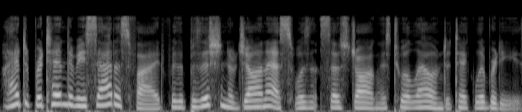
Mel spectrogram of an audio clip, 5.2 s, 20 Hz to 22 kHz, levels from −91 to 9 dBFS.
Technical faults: none

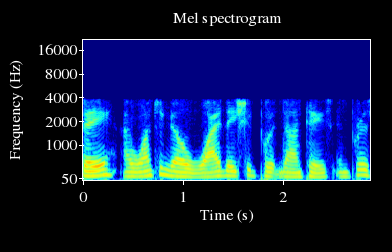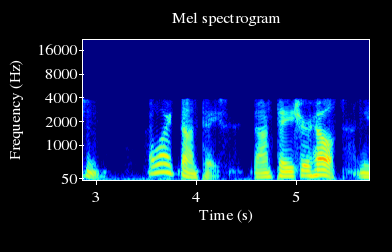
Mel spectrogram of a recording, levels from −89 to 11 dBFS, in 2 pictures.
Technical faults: G.723.1 codec

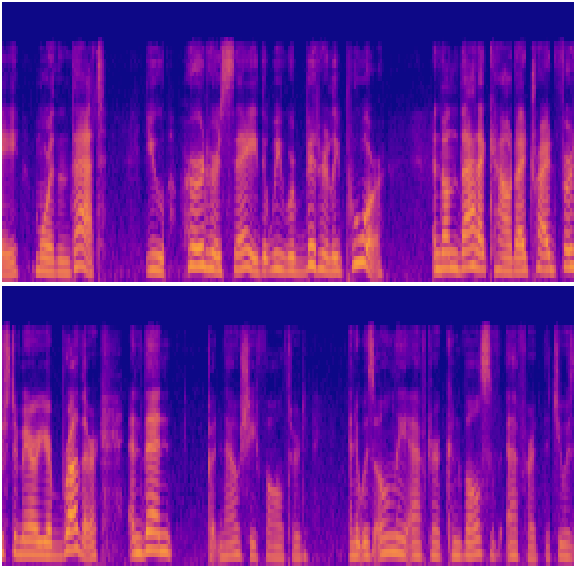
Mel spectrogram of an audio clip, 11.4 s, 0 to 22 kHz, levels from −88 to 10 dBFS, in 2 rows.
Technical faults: comfort noise in place of the background

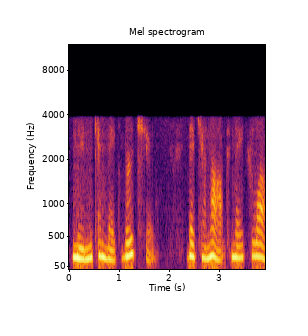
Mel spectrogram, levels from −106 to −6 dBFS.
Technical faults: tandem speech coding

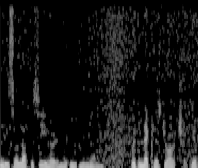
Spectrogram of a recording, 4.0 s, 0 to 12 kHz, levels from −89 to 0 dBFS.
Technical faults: overdone noise removal

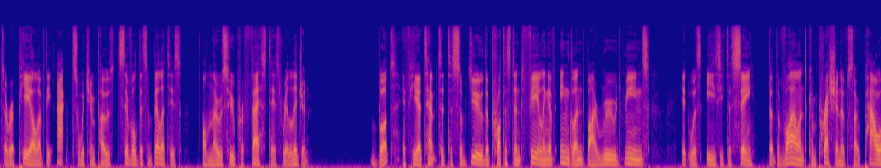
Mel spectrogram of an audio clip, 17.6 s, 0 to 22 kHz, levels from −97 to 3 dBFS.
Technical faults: none

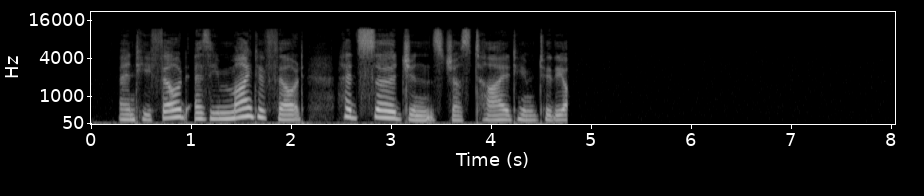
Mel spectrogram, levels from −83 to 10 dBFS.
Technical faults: audio dropout to a faint residue

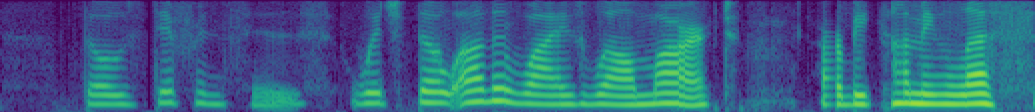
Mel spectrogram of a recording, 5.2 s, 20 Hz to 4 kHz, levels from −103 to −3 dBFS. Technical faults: automatic gain rising; repeated packet loss (robotic sound)

